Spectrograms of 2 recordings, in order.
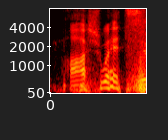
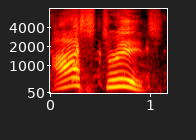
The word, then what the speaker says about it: ostrich: Auschwitz. – If I didn't grow up saying that shit, I can't really say it like that. Right? – Who the fuck eats Auschwitz? – Ostrich.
